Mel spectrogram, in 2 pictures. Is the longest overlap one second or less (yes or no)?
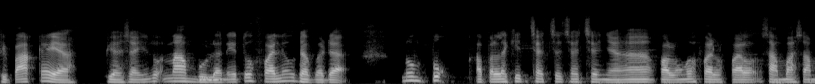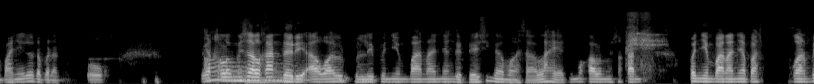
no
